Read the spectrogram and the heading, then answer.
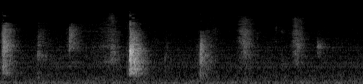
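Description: A door being opened, heard as a quiet series of soft scrapes and clunks, with one sharper knock partway through. No voices.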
